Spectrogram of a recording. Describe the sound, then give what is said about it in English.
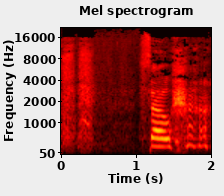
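A person sniffs a couple of times in quick, soft bursts, then talks. “I'm sniffing. I don't want to be sniffing at you.”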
